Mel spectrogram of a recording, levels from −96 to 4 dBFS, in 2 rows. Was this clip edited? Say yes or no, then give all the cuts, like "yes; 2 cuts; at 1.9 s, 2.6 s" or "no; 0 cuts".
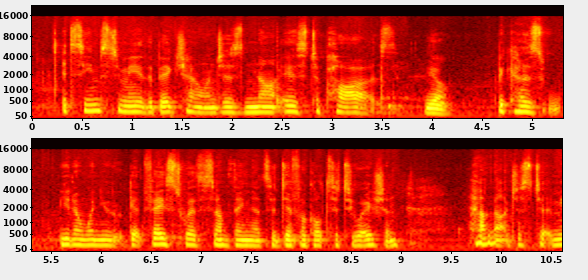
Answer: no; 0 cuts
